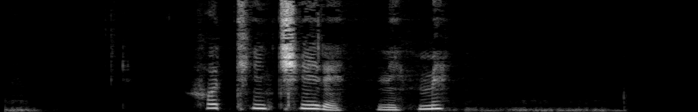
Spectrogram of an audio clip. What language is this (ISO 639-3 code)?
mau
